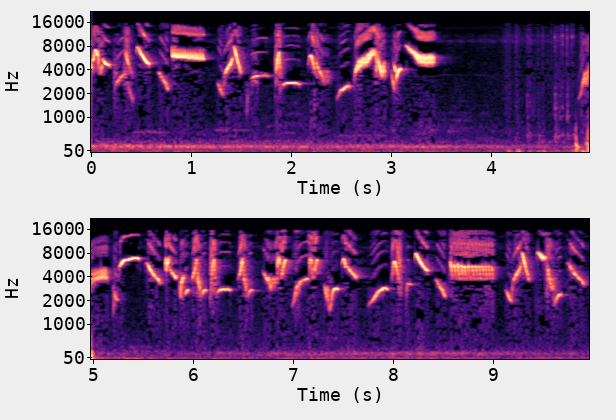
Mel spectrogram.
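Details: Black-throated canary in full, energetic song, opening its wings as it sings: dense high twittering of sharp slurred whistles and buzzy notes, broken by a silent gap near the middle, then another long varied burst; faint low hum underneath.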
